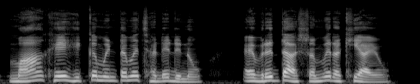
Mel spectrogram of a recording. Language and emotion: Sindhi, neutral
